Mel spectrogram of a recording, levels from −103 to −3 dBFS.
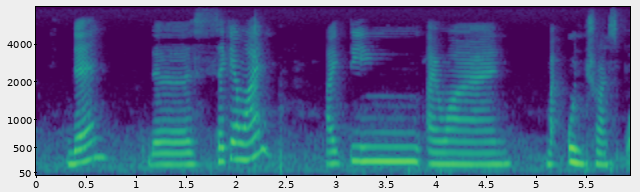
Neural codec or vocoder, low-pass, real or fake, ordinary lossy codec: none; none; real; none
